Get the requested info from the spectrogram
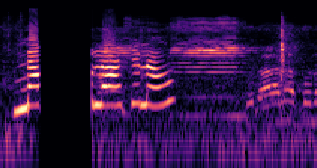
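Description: Voices talking in an argument, with a brief drop to dead silence early on. About a second in, a short car horn toot sounds under the voices.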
